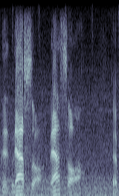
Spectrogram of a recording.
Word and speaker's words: Nassau: So I'm not nervous, but it's just been a while flying over open water here from NASA. Nassau. Nassau. Got to pronounce that right.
